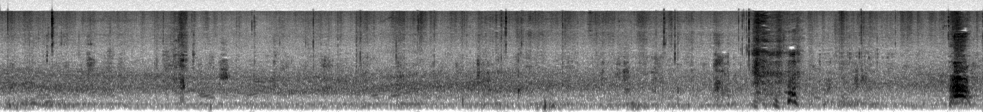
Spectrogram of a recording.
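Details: Two pet dogs, a Dalmatian named Olley and a German Shorthaired Pointer named Lola, play rough as Olley knocks Lola over. A low rumbling growl runs throughout, with a few sharp snaps and a louder burst near the end.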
